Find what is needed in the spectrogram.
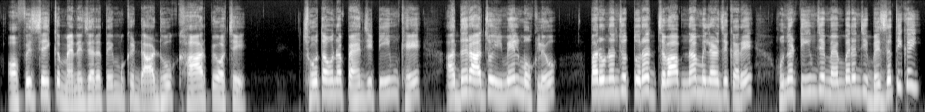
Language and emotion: Sindhi, angry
